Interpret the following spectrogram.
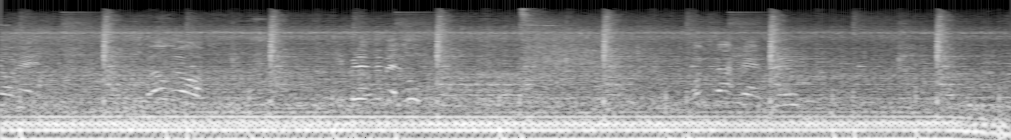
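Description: Narrowboat's diesel engine running steadily at low speed, its note changing just before the end.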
